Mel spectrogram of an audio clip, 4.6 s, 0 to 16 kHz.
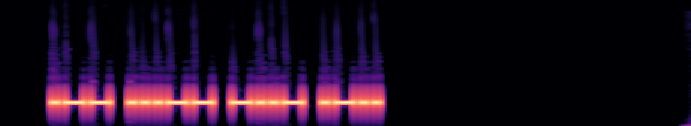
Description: Morse code, heard as a keyed tone, about 28 wpm, 700 Hz. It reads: W3XL
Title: USA Call Signs - 4 Characters - Repeated 3x - 28wpm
